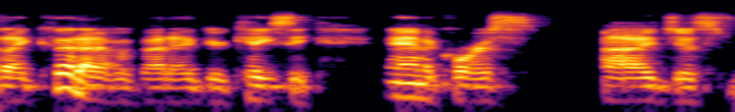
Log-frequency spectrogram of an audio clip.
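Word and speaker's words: Cayce: at the time I didn't know how to pronounce his name, Casey, so I thought it was Case. So I used to call him Edgar Case.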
